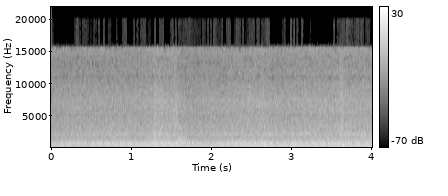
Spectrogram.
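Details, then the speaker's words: 2018 Chevy Suburban after an AC compressor clutch replacement, done without removing the compressor. An even idle with a steady compressor hum and no grinding, with cold AC and much quieter running; the old bearing was suspected to be failing. Normal AC compressor operation. "compressor's turning all right we got cold ac so uh i'm gonna go ahead and shut it down let's get the rest of this packed up everything's looking real good it's a lot quieter too"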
